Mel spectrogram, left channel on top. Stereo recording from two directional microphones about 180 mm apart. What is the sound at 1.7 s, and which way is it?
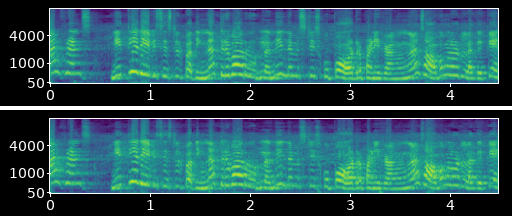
A woman's voice, 35° left (ahead or behind).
